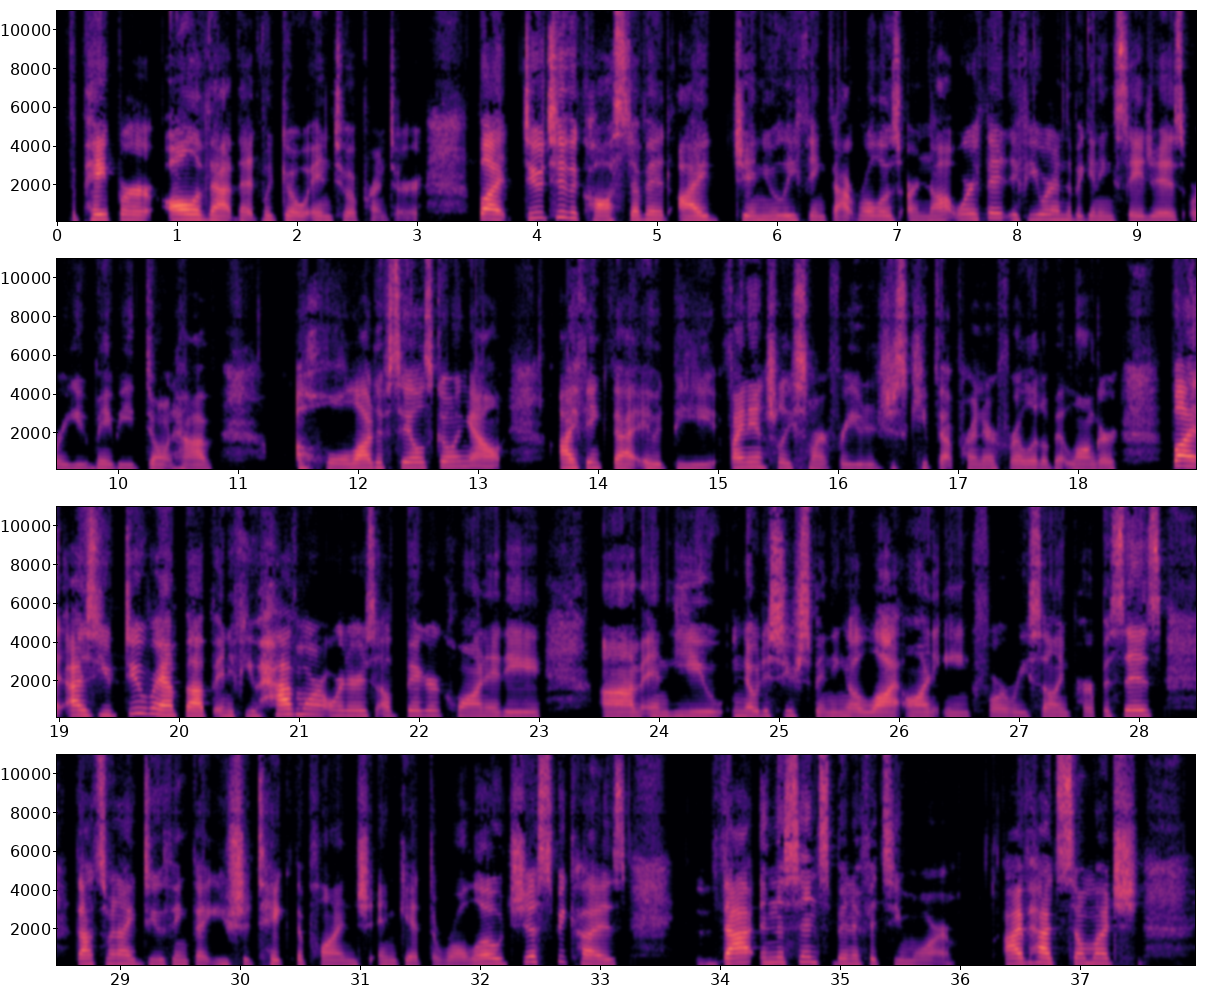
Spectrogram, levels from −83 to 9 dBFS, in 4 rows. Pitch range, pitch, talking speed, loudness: 195-230 Hz, 205 Hz, 195 wpm, -26 LUFS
